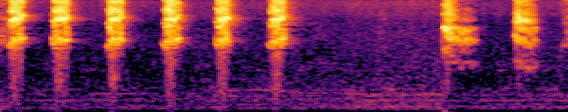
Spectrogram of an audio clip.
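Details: Long-tailed shrike lure song meant to spur a caged bird into singing; six harsh, hissing notes evenly spaced, a pause, then three more.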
